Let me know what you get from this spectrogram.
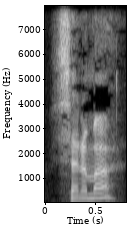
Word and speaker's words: Sinema: Another seat, the replacement for John McCain, McSally, a Republican, and Sinema, is that the proper pronunciation? – Yes.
